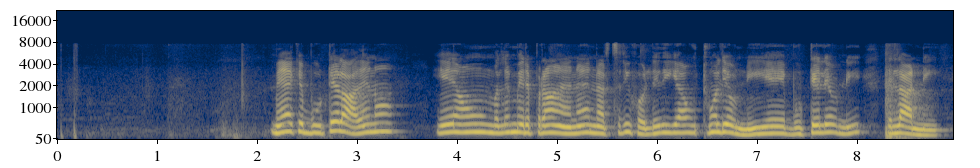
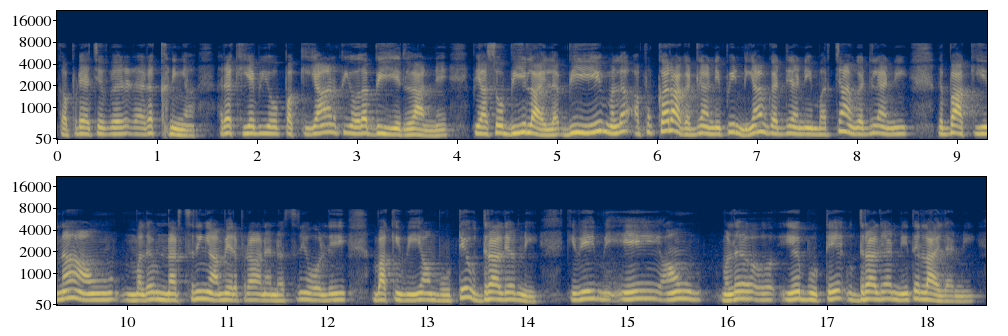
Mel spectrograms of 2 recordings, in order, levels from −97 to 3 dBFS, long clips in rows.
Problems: none marked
